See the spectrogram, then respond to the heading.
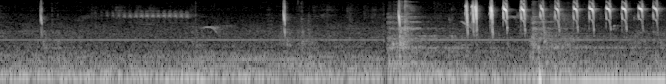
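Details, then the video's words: Velvet-fronted nuthatch in full song, used to lure birds: after quiet with scattered clicks, a run of about a dozen sharp, very high notes, evenly repeated at roughly two and a half per second. "Suara kicau pancingan burung rambatan paruh merah gacor"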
